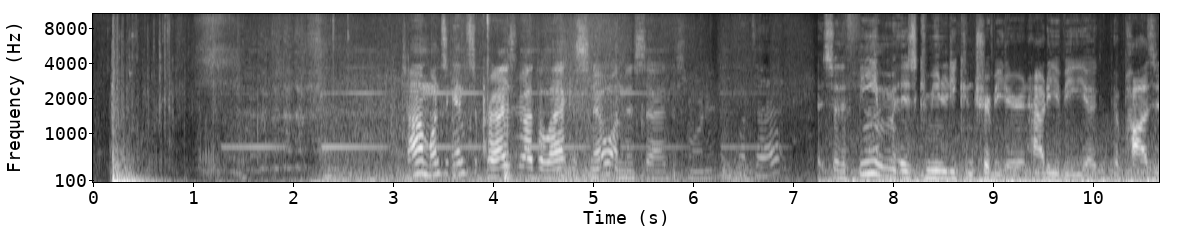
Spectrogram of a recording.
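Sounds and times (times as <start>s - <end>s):
low steady rumble of a car interior while driving: 0.1s - 10.6s
car door closing: 1.3s - 7.0s
speech: 3.1s - 5.9s, 7.3s - 10.6s.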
